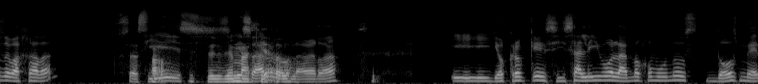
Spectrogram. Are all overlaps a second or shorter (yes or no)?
no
